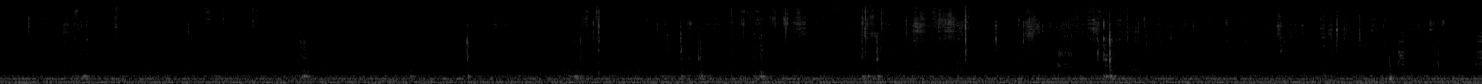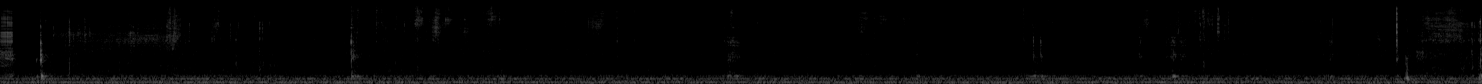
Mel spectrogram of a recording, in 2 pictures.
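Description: Faint rustling and light ticking of macrame cord being handled and pulled tight while knots are tied by hand, in short scattered scrapes and clicks over a steady low hum.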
